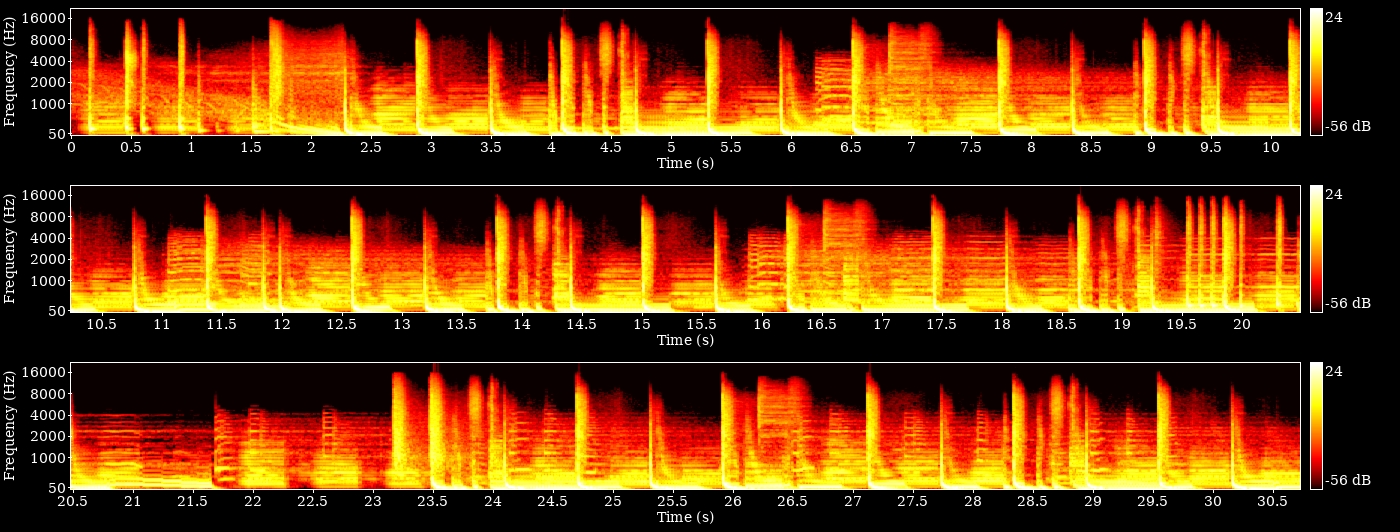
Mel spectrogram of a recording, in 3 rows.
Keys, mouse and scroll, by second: 7.8-13.0 drag, 13.8-18.6 drag, 20.1 u, 20.8-22.5 drag, 22.5 F9, 23.4-25.1 drag, 25.2 space.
